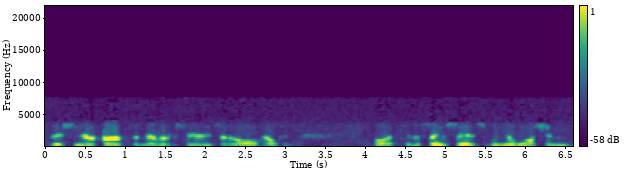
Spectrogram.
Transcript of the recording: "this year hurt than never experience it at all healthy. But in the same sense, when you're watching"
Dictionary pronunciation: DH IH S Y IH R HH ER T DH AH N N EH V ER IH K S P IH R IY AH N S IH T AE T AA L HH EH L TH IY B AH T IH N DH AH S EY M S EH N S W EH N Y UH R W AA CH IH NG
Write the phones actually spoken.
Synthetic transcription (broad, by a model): DH IH S Y IH R HH ER T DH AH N N EH V ER IH K S P IH R IY AH N S IH T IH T AA L HH EH L TH IY B AH T IH N DH AH S EY M S EH N S W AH N Y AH R W AA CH IH NG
